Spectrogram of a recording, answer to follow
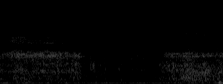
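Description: Near silence: faint breathing of a man pausing between phrases, two soft breaths, one at the start and one near the end.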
